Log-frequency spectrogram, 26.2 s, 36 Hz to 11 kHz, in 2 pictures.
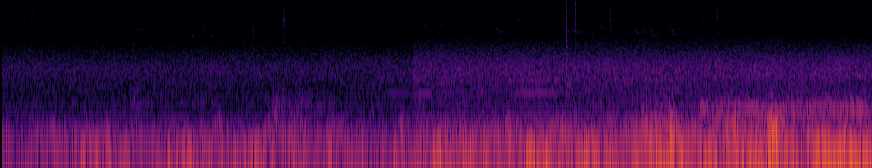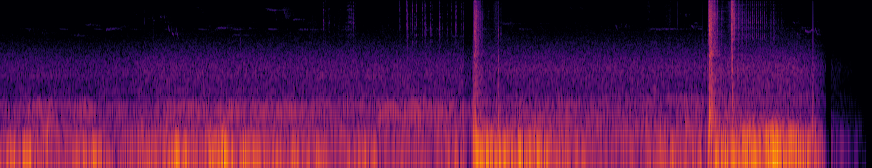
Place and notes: mittags, stereoaufnahme von übungsschüssen eines ehemaligen deutschen meisters im bogenschiessen - no. 1
project: :resonanzen - neandereland soundmap nrw - sound in public spaces - in & outdoor nearfield recordings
